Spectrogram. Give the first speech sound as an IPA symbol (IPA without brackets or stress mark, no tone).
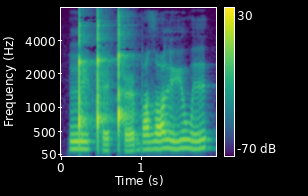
ŋ͡ǃ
